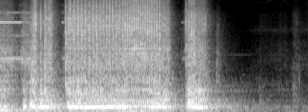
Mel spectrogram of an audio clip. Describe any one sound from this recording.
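A cordless drill whirs loudly.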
